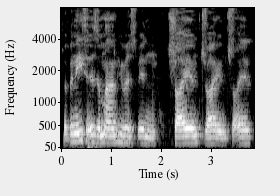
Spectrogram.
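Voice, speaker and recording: A man's voice: a little high, steady tone, measured pace, warm tone. Man, 30s, best man speech, emotional, rambling, tipsy, echoey room. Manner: rambling, emotional, laughing between lines. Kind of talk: wedding speech. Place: wedding reception hall.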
